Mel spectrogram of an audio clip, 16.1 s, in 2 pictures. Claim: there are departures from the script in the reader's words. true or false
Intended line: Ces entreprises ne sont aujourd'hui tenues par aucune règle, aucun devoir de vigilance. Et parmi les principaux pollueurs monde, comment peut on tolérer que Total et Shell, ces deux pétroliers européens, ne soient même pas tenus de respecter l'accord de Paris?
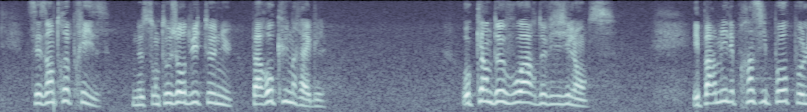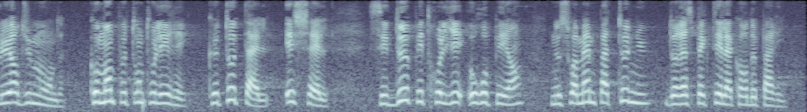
true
